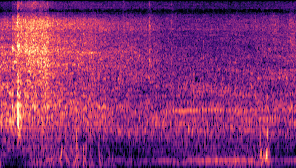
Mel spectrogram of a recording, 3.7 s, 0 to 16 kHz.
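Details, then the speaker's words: 1995 Ford F-150 5.8L Windsor V8, automatic, 4WD: engine catches and settles into a steady raised idle that never drops; high idle, though owner says disconnecting the idle air control valve gives low idle yet it still clunks into reverse and drive. "I mean, I understand that it's at high idle, but if I disconnect the idle air control valve, it'll low idle and it'll do the same thing."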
